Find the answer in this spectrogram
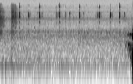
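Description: Quiet room tone with a faint hiss and a couple of soft clicks near the start.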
